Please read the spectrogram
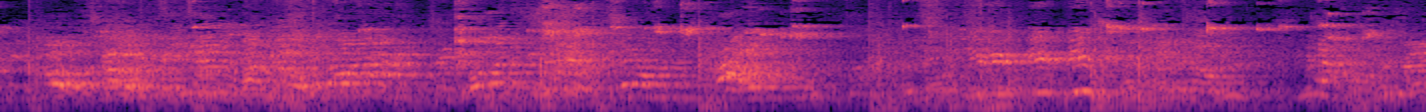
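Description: A basketball being dribbled on a hardwood gym floor amid shouting and chatter from players and spectators, echoing in a large gym.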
